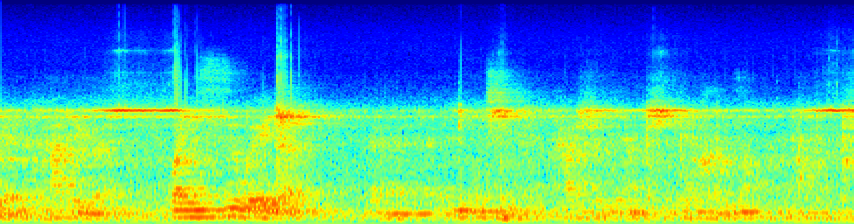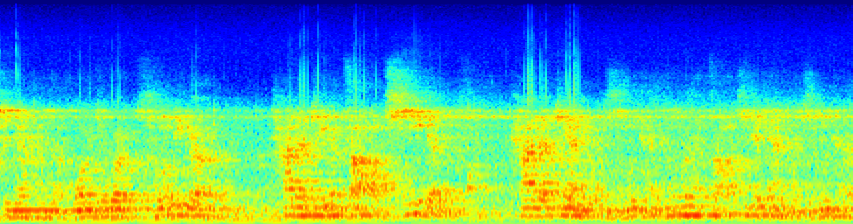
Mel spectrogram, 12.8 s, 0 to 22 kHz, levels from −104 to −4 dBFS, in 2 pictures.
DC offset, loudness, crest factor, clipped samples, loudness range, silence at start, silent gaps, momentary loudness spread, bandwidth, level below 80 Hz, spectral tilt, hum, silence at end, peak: 0.2%; -24 LUFS; 14 dB; under 0.1%; 3 LU; 0 s; none; 11 LU; 11.5 kHz; -50 dBFS; -6 dB/octave; none; 0 s; -12 dBFS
